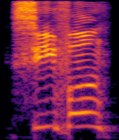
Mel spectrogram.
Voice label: common man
